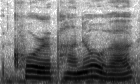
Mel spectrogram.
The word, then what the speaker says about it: Korepanova: So um then the name is Assia as Si Ya and the last name is Kora Panova which is spelled K O R E P A N O V A.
